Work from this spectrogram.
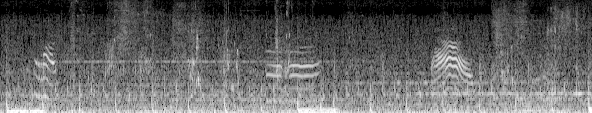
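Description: A pet cat in the video game Fortnite Save the World meows three times, short and high, at low volume over busy in-game background noise.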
